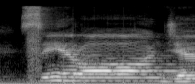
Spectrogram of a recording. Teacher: سین میں سیٹی ادا کریں گے، را کو موٹا کر کے پڑھیں گے، جیم پر جب وقف کریں گے پھر جیم کو ایک الف کے مقدار کھینچیں گے.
